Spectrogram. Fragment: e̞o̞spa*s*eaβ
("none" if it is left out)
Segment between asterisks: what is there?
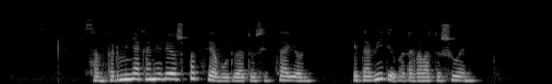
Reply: t͡s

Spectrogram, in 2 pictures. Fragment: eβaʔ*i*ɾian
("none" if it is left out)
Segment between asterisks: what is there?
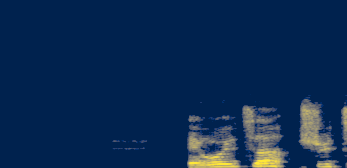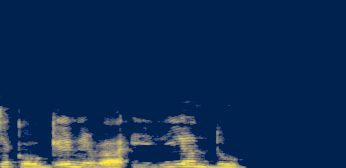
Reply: i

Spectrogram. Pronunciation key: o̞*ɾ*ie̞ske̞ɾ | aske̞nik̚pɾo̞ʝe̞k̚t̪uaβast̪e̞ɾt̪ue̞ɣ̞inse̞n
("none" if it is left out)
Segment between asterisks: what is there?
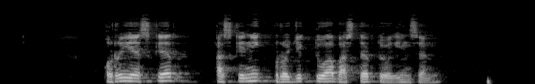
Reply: r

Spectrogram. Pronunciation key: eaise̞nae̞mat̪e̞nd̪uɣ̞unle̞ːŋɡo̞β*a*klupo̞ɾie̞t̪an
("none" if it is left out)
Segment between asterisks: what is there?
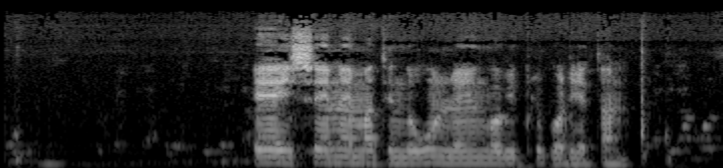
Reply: i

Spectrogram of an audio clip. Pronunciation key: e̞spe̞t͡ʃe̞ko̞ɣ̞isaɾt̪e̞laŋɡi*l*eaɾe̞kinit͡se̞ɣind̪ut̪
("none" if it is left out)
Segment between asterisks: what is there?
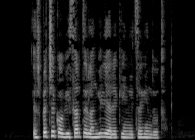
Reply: ʎ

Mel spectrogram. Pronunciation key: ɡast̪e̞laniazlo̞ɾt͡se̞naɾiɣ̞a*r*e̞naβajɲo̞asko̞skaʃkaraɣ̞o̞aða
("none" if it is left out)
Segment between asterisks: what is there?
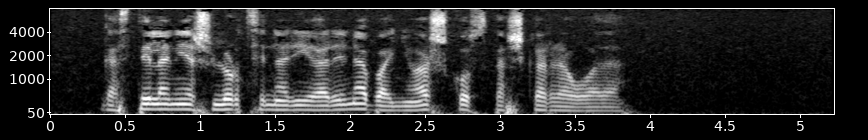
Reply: ɾ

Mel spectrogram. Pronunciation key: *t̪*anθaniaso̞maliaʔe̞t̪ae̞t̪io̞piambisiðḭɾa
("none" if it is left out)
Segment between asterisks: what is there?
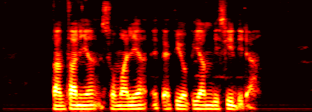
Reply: t̪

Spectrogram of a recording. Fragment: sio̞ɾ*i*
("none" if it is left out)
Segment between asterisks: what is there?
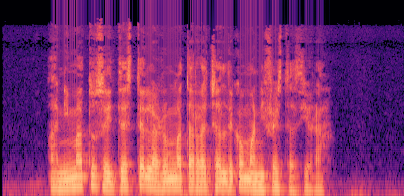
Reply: a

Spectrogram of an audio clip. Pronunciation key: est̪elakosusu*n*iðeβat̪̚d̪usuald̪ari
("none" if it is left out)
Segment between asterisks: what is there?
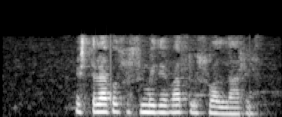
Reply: m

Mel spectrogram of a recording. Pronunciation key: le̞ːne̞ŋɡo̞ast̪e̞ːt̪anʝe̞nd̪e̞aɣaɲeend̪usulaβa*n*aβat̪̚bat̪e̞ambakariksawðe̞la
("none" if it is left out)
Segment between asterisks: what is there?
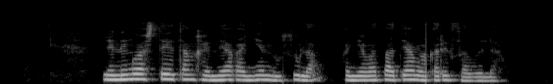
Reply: ɲ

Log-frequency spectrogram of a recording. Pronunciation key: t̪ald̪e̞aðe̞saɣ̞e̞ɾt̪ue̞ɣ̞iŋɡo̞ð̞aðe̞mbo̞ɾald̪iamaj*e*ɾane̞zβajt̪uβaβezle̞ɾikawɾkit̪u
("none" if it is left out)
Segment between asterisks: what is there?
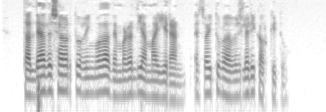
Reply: e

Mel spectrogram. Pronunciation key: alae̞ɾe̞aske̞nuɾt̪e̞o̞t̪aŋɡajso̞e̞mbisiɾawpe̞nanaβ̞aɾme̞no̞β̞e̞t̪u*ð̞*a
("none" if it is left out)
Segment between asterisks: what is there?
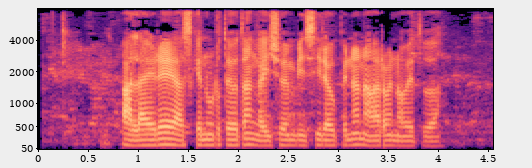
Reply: ð̞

